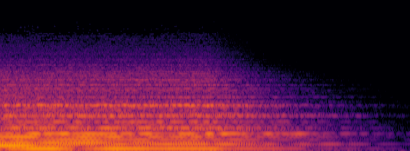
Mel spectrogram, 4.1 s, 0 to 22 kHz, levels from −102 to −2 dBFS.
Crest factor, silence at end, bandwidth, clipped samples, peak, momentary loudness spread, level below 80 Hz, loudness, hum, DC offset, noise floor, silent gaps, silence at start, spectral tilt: 16 dB; 1 s; 5.2 kHz; under 0.1%; -16 dBFS; 20 LU; -38 dBFS; -31 LUFS; none; under 0.1%; -69 dBFS; none; 0 s; -9.5 dB/octave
